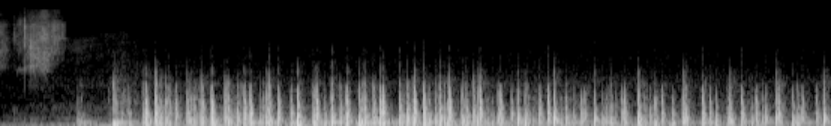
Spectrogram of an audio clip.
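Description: Long blue acrylic nails with rhinestones tap and scratch directly on the two hollow, cup-shaped white silicone ear pieces of a binaural microphone held in both hands. After a brief faint bright hiss, a dense run of rapid, muffled thumps and rubs begins and continues throughout. The sound is low, boomy and close, with little high content.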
